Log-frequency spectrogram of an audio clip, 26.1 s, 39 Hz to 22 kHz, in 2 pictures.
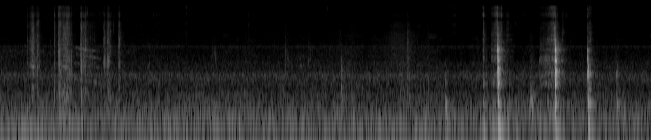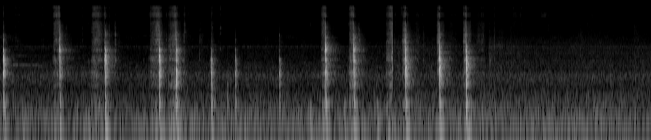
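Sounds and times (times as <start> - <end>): knife chopping on cutting board: 9.6 - 10.2, 10.8 - 11.9, 14.1 - 15.4, 16.0 - 17.8, 19.4 - 22.7.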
